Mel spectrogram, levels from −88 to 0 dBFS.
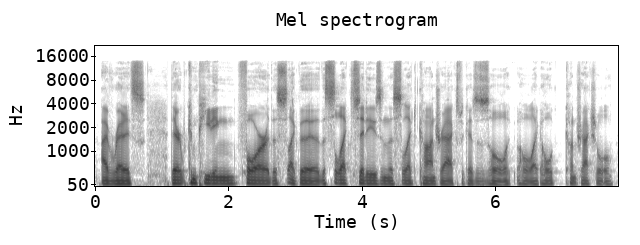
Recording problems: none

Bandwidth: 14 kHz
